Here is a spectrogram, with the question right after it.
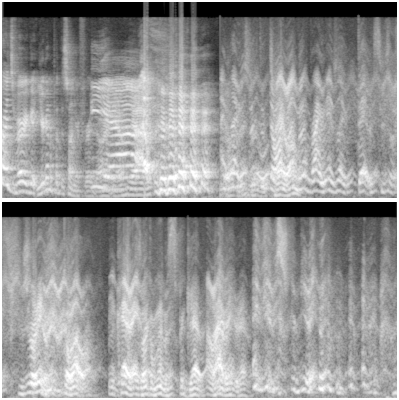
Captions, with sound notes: - The dog on the right's very good. You're gonna put this on your fridge, aren't you? - Yeah. (laughing) I like that the dog on the right is like this. - He's ready to go. He's like I'm in this spaghett outta here! - Oh, he's into it. - Get his spaghett out of here!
